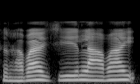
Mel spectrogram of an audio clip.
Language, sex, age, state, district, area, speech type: Bodo, female, 60+, Assam, Chirang, rural, spontaneous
